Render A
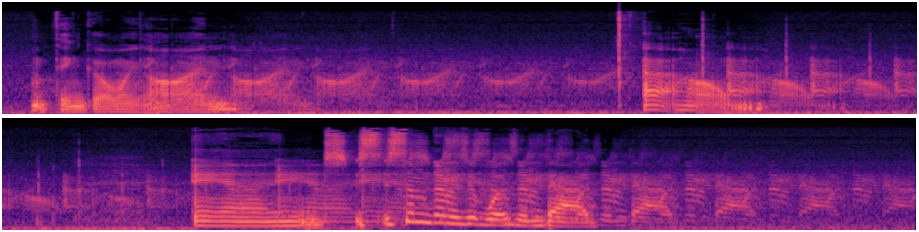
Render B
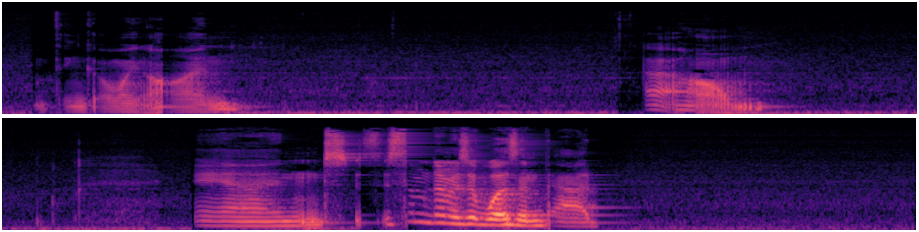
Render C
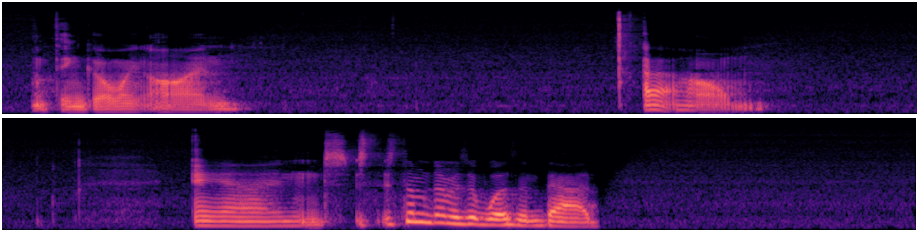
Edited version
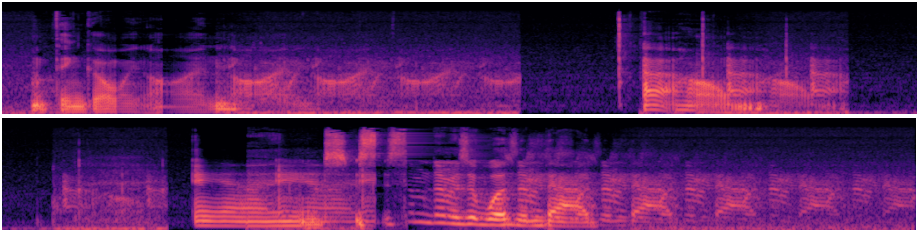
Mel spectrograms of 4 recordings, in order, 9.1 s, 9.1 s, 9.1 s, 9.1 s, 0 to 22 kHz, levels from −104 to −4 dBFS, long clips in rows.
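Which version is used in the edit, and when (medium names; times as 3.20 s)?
A
0.58–1.08 s: from B
2.60–3.20 s: from C
4.24–4.84 s: from B
5.41–5.81 s: from C
6.45–7.10 s: from B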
